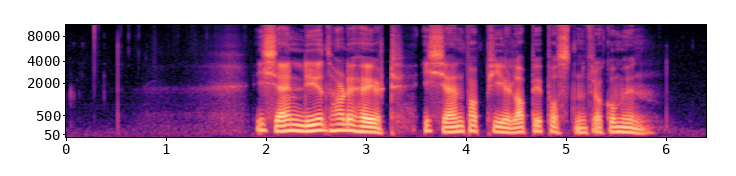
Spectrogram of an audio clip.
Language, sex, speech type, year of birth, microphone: Norwegian, male, read, 1970, Shure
